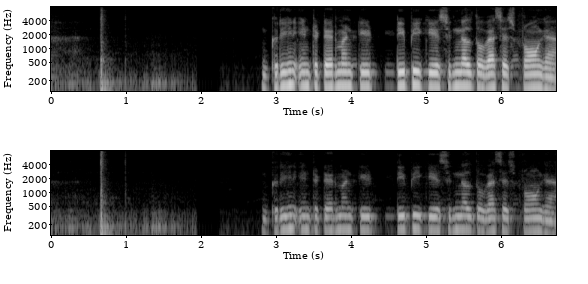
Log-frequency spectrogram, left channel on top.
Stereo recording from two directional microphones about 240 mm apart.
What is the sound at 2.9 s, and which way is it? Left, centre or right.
A man's voice, left.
